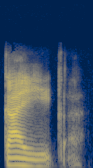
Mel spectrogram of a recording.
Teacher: la a que es una vocal abierta que va primero tiene la mayor fuerza de voz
